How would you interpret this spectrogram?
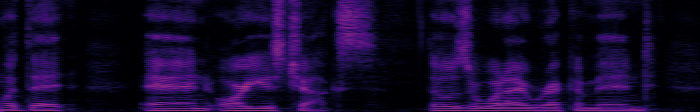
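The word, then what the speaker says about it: CIOKS: using I like Chucks it's c i o k s c maybe there's but it's it's pronounced Chucks weirdest spelling c i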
